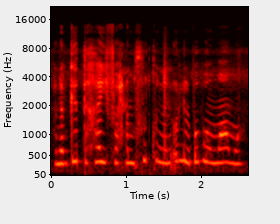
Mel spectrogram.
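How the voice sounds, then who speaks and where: A woman's voice: very high voice, level tone, a little hiss or hum, pitched above the performer's own voice. Woman voicing a scared young Egyptian girl. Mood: scared worried. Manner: worried pleading, quick. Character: frightened young girl Salma, cautious and anxious. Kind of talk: storytelling for an animated game video.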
